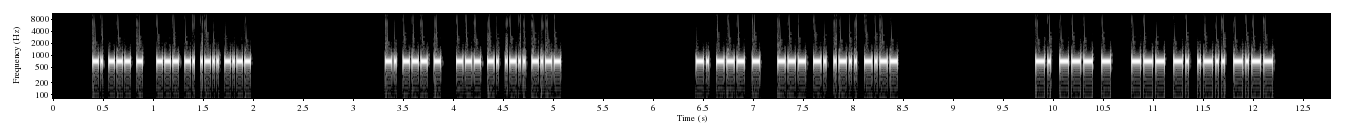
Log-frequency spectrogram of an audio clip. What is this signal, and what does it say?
Morse code, heard as a keyed tone, about 52 wpm, 700 Hz. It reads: NOT ONLY NOT ONLY NOT ONLY NOT ONLY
